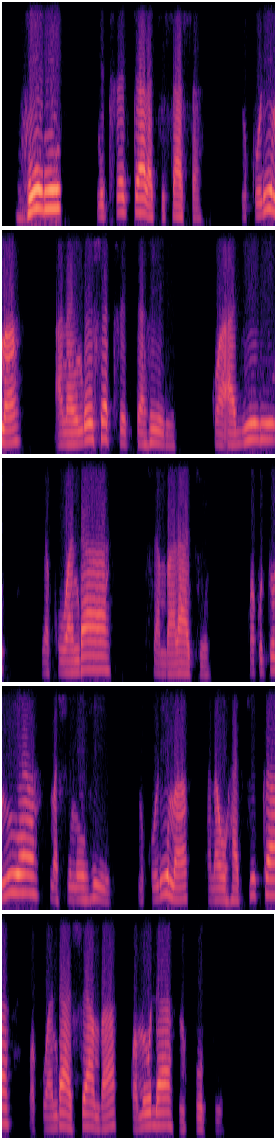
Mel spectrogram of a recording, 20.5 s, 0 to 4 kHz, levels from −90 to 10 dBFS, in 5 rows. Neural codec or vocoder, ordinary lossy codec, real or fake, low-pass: none; Opus, 16 kbps; real; 3.6 kHz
